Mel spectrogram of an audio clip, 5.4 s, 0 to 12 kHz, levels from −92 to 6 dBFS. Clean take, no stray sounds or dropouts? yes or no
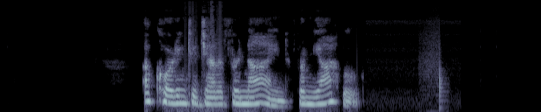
no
